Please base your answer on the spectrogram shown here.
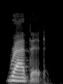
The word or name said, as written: rabid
